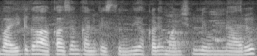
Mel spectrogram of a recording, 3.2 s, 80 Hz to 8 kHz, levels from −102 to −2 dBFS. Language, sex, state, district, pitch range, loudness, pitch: Telugu, female, Andhra Pradesh, Guntur, 175-195 Hz, -20 LUFS, 185 Hz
